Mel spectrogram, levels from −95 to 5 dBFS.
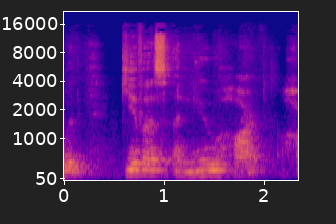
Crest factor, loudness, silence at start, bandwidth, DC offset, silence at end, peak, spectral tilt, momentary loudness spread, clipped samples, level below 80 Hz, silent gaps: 24 dB; -30 LUFS; 0 s; 17 kHz; under 0.1%; 0 s; -10 dBFS; -1.5 dB/octave; 22 LU; under 0.1%; -82 dBFS; none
